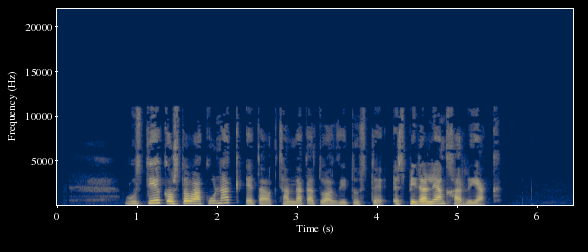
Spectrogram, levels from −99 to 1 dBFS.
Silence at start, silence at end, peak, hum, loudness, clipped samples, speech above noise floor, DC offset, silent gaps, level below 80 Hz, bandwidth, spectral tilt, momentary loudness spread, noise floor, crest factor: 0.85 s; 0.95 s; -6 dBFS; none; -27 LUFS; under 0.1%; 57 dB; under 0.1%; none; -82 dBFS; 11.5 kHz; -4.5 dB/octave; 16 LU; -84 dBFS; 22 dB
